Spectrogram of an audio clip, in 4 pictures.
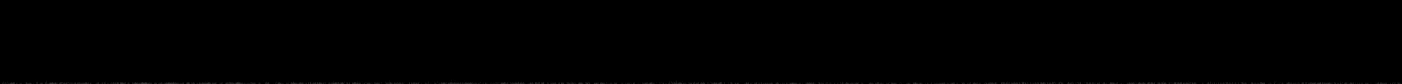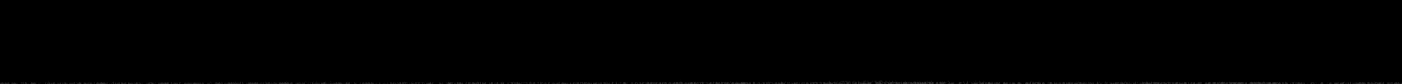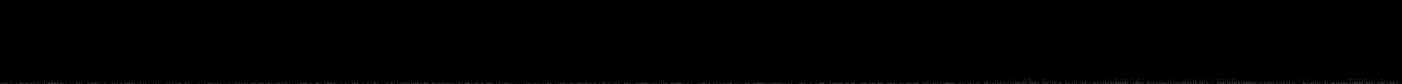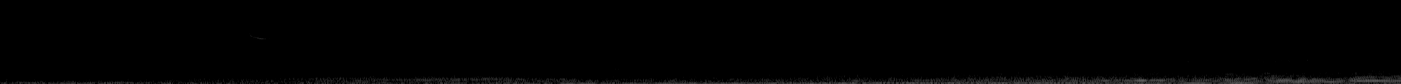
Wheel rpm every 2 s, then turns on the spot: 0, 0, 0, 0, 0, 0, 0, 0, 0, 0, 0, 0, 0, 0, 0, 0, 0, 0, 0, 0, 0, 0, 0, 0, 0, 0, 0, 0.
none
